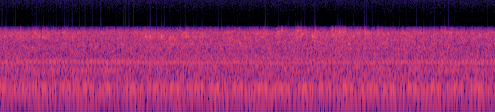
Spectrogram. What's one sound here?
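An aquarium air pump hums steadily.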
